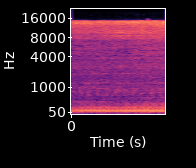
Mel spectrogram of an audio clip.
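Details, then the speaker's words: 1981 Pontiac Trans Am 301 turbo 4.9 L V8, newly installed FiTech EFI: low smooth V8 burble at steady idle with even pulses, no stumble or miss; running well. "yeah good yeah it'll seems to be running right down and good"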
